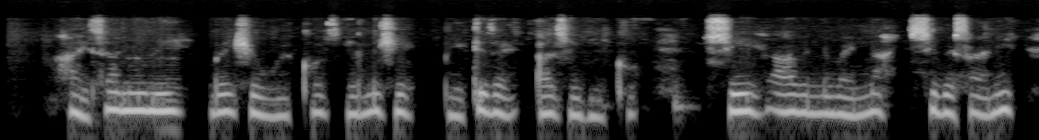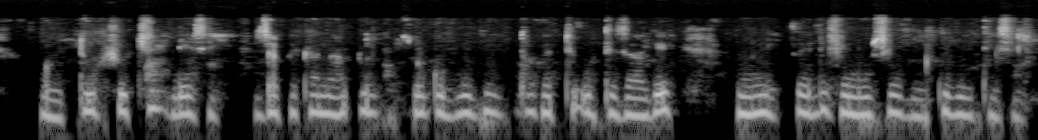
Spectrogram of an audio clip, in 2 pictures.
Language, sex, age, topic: Gamo, female, 18-24, government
